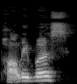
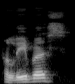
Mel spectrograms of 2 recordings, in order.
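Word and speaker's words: Polybius: heard of it pbus I thought it was called pronounced polybus but I think it's actually pronounced pbus and it was like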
